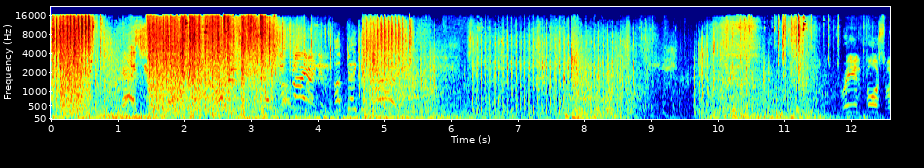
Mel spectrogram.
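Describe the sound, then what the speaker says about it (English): Sustained machine gun fire from the video game Call of Duty: Modern Warfare, loud and dense with rapid bursts and booming impacts, continuing almost throughout with a brief lull near the end. "I'm taking fire. Reinforcements are on the way."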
